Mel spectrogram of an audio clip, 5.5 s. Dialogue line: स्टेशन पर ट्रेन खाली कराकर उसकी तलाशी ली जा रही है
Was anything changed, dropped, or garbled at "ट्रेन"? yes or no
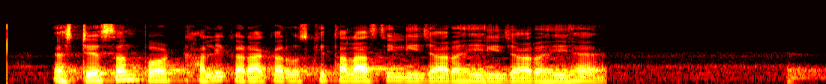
yes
